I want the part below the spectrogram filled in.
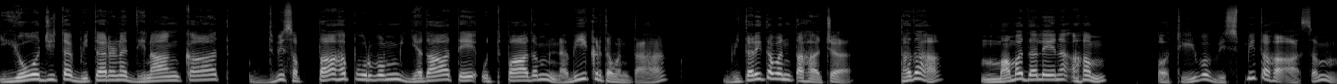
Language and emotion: Sanskrit, surprised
